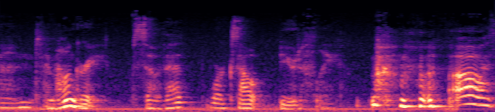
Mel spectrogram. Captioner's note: chuckels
